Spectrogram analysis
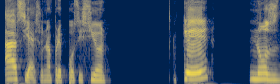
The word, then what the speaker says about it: hacia: Entonces, no dice asía porque no es del verbo hacer, es ascia.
